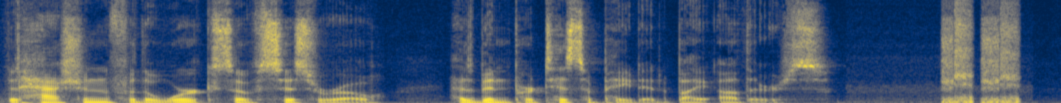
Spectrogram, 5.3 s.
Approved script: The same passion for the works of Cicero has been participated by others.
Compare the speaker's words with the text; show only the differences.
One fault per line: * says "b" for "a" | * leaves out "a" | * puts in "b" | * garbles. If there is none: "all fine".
* leaves out "same"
